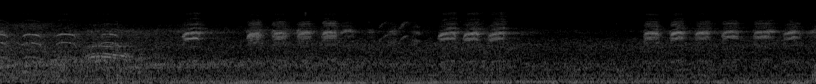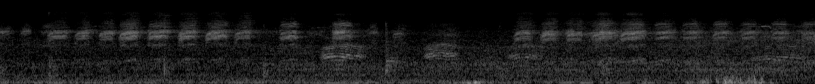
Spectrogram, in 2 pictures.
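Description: Steady rain hiss with birds calling over it: one bird repeats short, sharp notes in quick runs of about five a second, and a few lower, curving notes come in about three quarters of the way through.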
